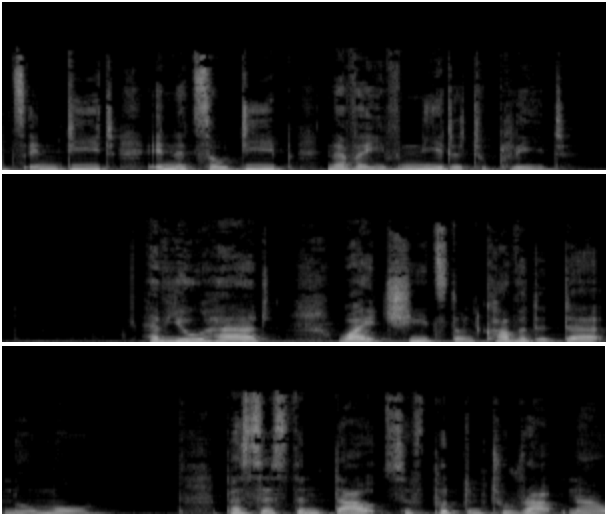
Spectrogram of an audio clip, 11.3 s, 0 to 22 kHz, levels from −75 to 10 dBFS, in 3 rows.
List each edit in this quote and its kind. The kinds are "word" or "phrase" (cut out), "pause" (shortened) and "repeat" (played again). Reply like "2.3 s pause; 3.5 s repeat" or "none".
none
